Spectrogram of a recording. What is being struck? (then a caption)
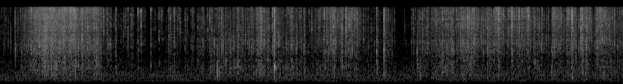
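Metallic foil crinkle ball. A fist-sized purple metallic foil crinkle ball resting on an upholstered seat is touched by fingertips, then squeezed and crushed in a hand. The result is a dense, bright crinkling and crackling made of many sharp, dry snaps. There is a loud burst at the start and steady crunching throughout, with no low end.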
